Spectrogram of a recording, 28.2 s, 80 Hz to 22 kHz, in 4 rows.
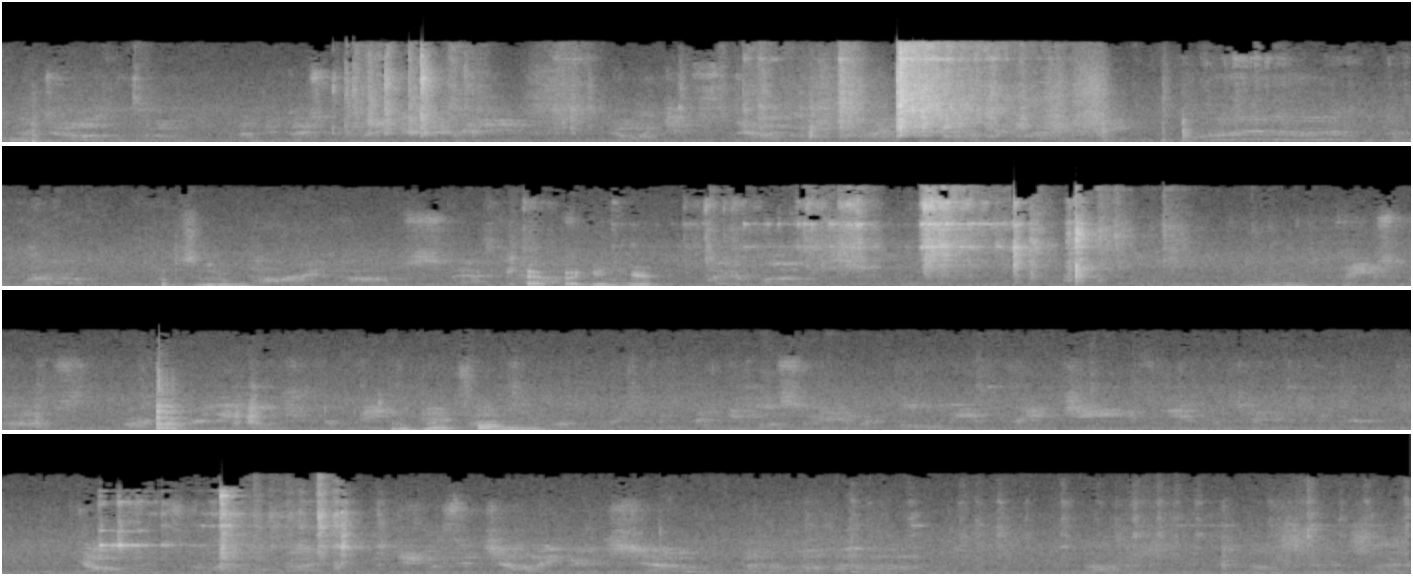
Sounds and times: Inside, small room: 0.0s - 28.1s.

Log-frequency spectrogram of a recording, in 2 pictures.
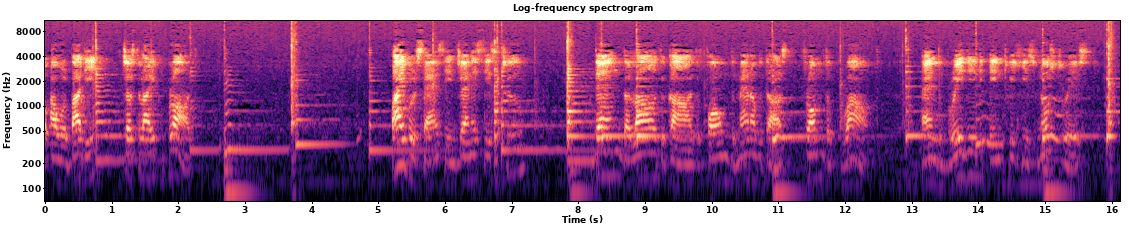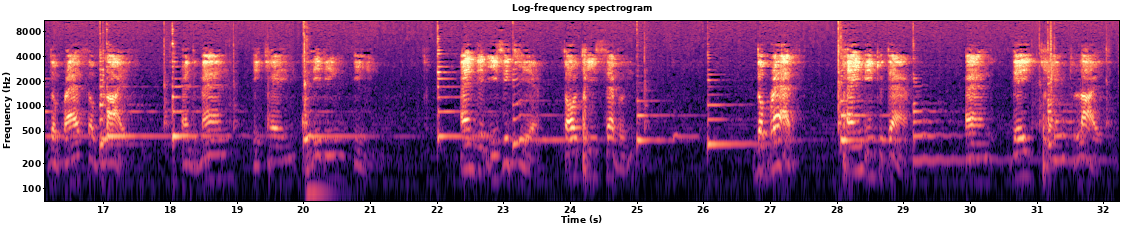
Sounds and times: Speech: 0.0s - 2.3s, 5.2s - 7.2s, 8.3s - 12.5s, 13.2s - 17.4s, 18.2s - 21.1s, 22.4s - 25.0s, 26.8s - 27.5s, 28.1s - 29.2s, 30.0s - 32.2s
Music: 0.3s - 32.2s.

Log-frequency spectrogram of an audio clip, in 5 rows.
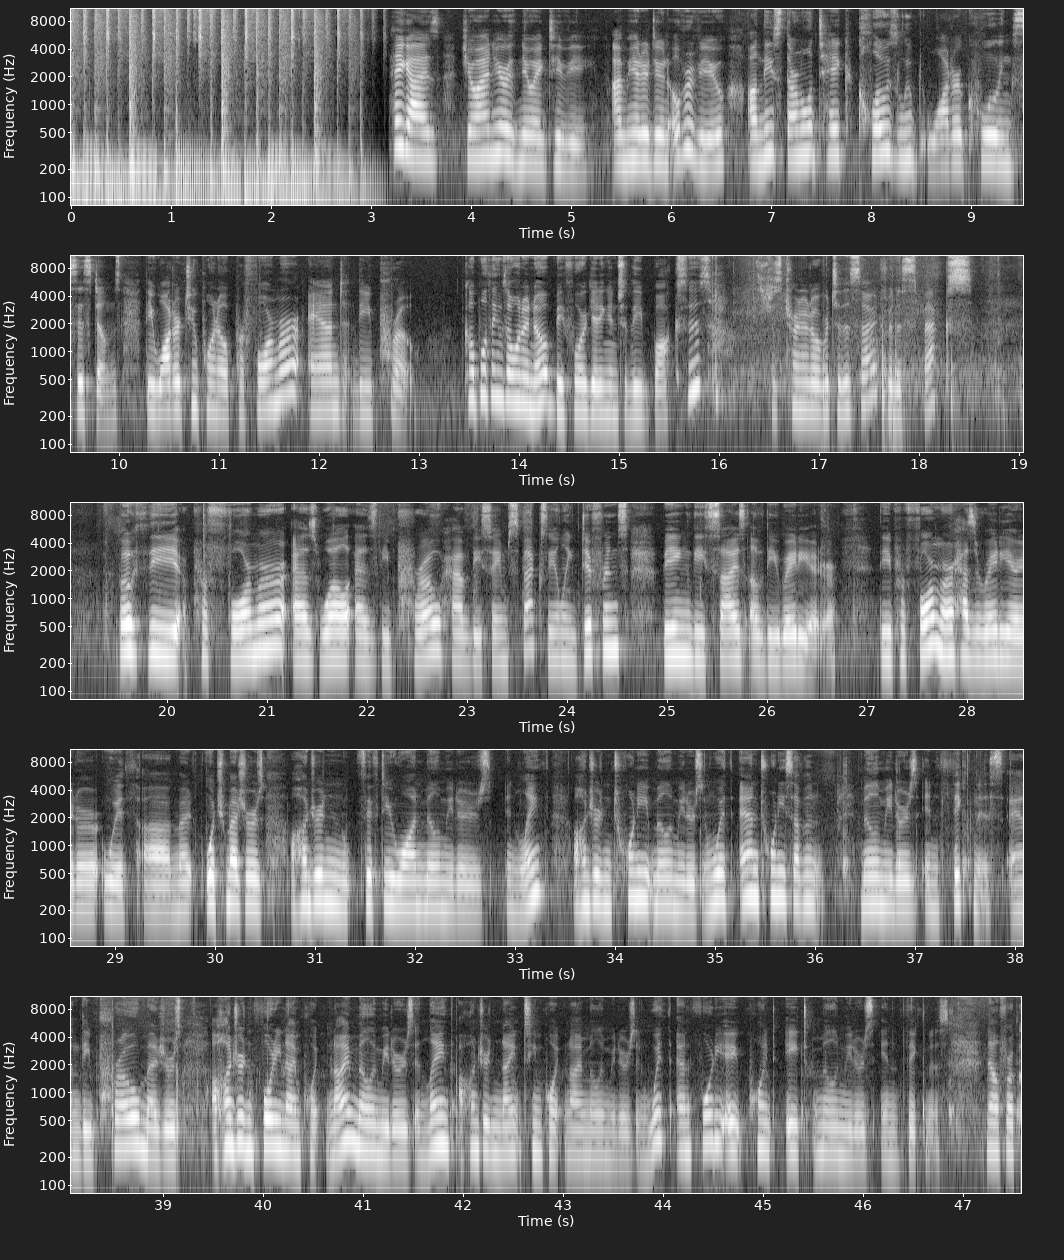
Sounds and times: Speech: 3.2s - 18.5s, 19.5s - 47.5s.

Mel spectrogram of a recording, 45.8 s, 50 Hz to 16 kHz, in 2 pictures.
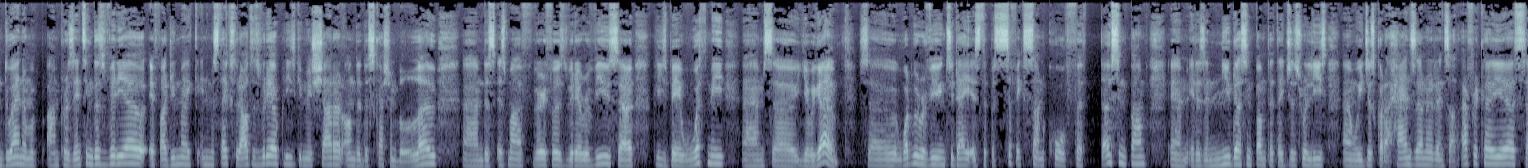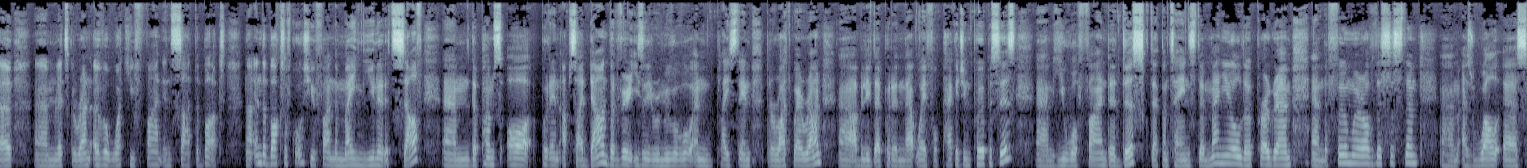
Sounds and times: Speech: 0.0s - 45.8s.

